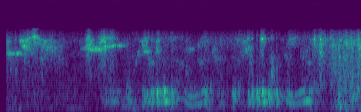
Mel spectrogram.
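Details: Pigeons, a pair with a youngster, cooing in low, wavering phrases repeated about once a second, with thin high chirps above the cooing.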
